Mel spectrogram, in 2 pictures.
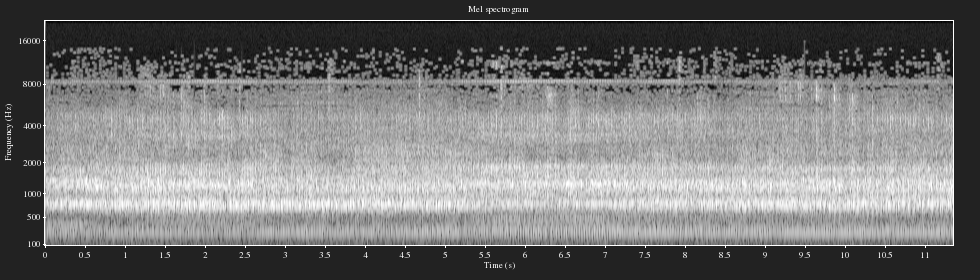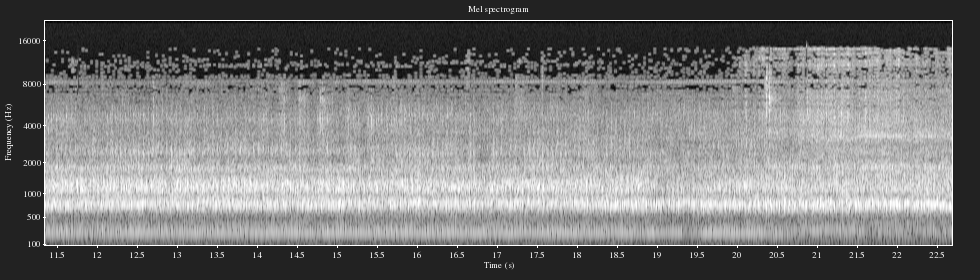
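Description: A Vialle electric LPG pump, freshly rebuilt with new bearings and shaft, running submerged in a bucket of liquid with a steady hum and whine. Its tone shifts slightly near the end.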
